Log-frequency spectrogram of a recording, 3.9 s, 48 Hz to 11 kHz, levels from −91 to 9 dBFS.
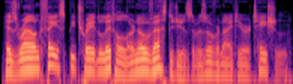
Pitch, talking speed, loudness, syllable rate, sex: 110 Hz, 185 wpm, -17 LUFS, 5.5 syllables/s, male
